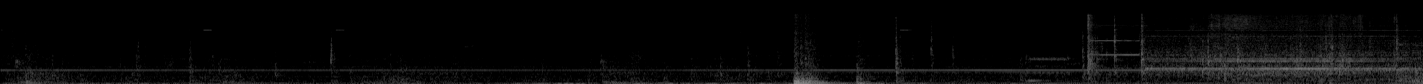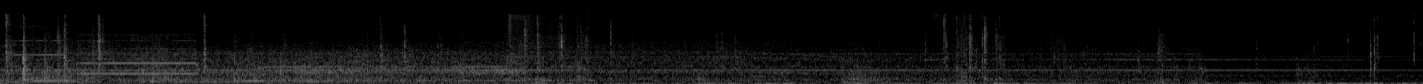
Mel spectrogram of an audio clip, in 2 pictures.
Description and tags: SonicSnap GPSUK Group6 Photocopier
galliard, sonicsnap, cityrings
